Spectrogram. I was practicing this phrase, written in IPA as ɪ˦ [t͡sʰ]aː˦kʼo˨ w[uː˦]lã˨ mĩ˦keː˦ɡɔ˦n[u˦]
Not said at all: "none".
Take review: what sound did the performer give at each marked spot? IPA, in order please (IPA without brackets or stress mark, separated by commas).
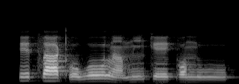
t͡s, oː˦, uː˦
